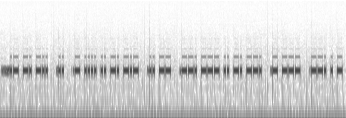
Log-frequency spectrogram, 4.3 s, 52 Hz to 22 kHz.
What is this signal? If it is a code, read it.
Morse code, heard as a keyed tone, about 60 wpm, 600 Hz. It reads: UND I THINK IM GOING TO GET
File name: archived / CRSnet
